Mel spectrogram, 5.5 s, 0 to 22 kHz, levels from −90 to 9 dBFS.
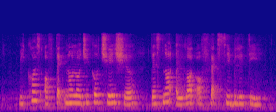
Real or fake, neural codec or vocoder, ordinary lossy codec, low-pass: real; none; none; 7.2 kHz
